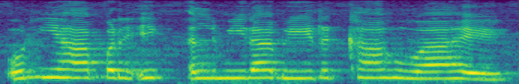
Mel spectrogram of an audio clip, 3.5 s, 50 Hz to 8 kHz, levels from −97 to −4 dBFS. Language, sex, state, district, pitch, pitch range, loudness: Hindi, female, Uttar Pradesh, Saharanpur, 270 Hz, 245-275 Hz, -13 LUFS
